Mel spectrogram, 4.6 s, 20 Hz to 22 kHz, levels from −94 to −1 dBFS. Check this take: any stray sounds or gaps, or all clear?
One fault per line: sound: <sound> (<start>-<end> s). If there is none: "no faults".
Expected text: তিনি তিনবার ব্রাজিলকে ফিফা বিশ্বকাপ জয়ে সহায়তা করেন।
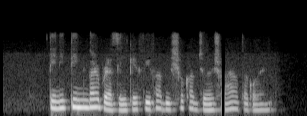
sound: dropout (3.3-3.4 s)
